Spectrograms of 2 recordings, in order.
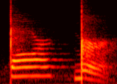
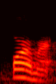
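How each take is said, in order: First: "Farmer" in two loud, separate beats; split into syllables. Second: Said in the usual way. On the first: Shown as a demonstration. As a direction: clap out "Farmer" syllable by syllable, loudly. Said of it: "divide it into syllables". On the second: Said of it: "I want to divide it into syllables".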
